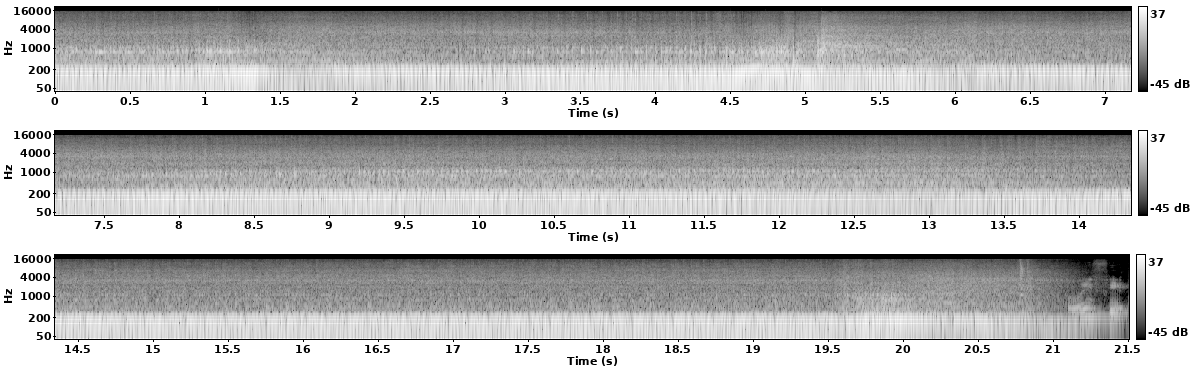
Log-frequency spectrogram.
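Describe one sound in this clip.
A car engine revs up sharply a few times and settles back.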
